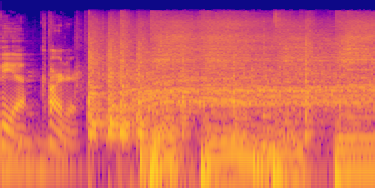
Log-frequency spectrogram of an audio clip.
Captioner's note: cheers and applause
